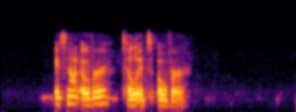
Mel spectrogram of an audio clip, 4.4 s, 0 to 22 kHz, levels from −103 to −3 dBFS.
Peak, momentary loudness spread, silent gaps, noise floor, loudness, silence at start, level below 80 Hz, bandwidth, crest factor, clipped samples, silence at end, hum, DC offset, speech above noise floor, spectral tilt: -2 dBFS; 7 LU; none; -82 dBFS; -15 LUFS; 0.8 s; -70 dBFS; 8 kHz; 16 dB; under 0.1%; 1.7 s; none; under 0.1%; 67 dB; -3.5 dB/octave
